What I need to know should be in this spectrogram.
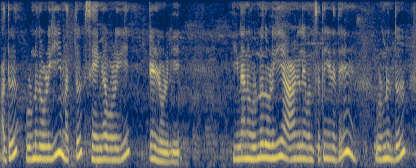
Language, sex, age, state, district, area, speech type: Kannada, female, 45-60, Karnataka, Koppal, urban, spontaneous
